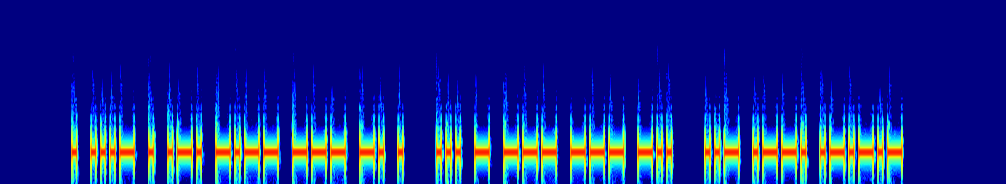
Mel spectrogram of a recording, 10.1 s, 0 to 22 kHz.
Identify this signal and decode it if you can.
Morse code, heard as a keyed tone, about 25 wpm, 700 Hz. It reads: EVERYONE STOOD UP.
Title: Sentences from Top 1000 Words - Review Part 2 - 25wpm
